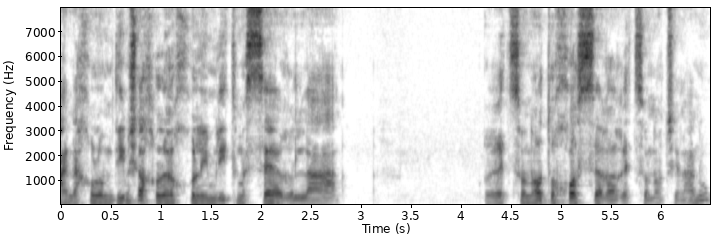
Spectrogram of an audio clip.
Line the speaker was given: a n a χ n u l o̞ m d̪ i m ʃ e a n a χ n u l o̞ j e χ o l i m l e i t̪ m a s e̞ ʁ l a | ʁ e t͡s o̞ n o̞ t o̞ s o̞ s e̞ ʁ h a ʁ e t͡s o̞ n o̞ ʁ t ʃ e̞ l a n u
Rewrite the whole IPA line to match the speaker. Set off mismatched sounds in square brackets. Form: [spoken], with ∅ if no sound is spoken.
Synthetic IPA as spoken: a n a χ n u l o̞ m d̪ i m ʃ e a n a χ n u l o̞ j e χ o l i m l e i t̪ m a s e̞ ʁ l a | ʁ e t͡s o̞ n o̞ t o̞ [χ] o̞ s e̞ ʁ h a ʁ e t͡s o̞ n o̞ [∅] t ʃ e̞ l a n u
